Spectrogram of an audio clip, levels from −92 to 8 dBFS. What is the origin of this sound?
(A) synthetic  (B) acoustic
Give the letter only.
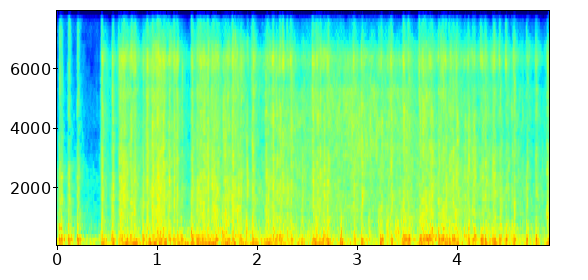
A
